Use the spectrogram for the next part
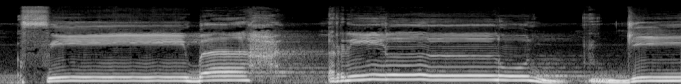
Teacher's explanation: Huruf ro yang berkasroh tanwin bertemu dengan huruf lam, maka di sini adalah bacaan idgham bila gunnah, maka tanwinnya kita leburkan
